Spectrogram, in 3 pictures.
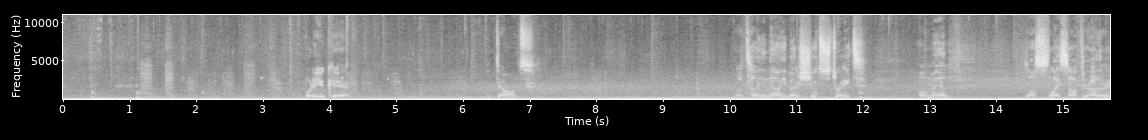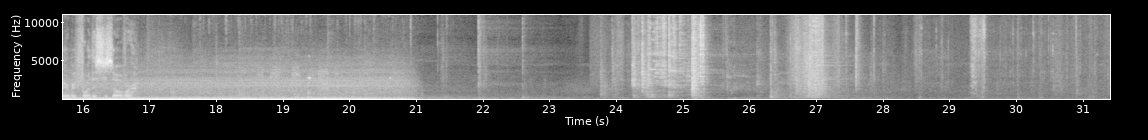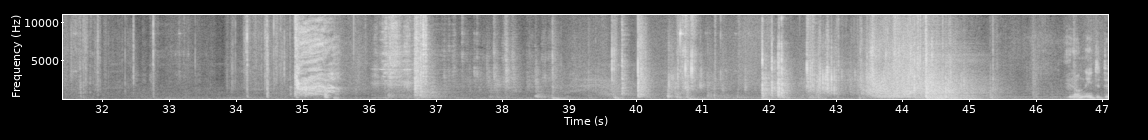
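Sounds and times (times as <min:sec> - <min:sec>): car rumbling on the move: 0:00.0 - 0:21.1.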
